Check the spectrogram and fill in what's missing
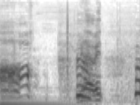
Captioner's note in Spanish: Quejidos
